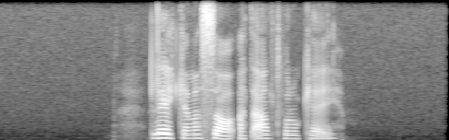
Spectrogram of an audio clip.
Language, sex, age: Swedish, female, 29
